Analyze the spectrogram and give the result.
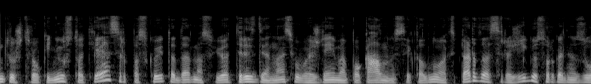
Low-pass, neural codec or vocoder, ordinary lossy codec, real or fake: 9.9 kHz; none; MP3, 48 kbps; real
